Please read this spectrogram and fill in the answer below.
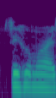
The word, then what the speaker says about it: Zeehumura: Zihumura is spelled as Z-E-E-H-U-M-U-R-A.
